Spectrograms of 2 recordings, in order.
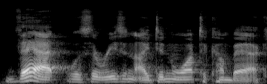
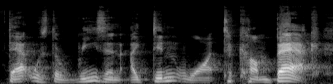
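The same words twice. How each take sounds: First: The line sounds only mildly angry. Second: The line sounds very angry. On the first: The speaker calls it wrong. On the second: The speaker calls it right.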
